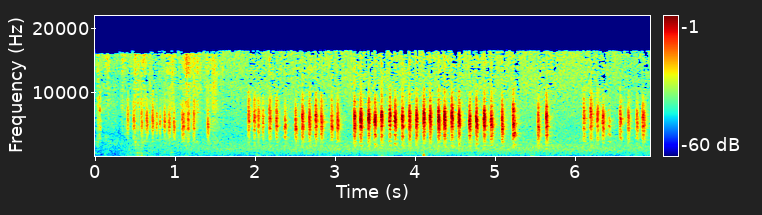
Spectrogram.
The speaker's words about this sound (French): Il y avait tellement de vent que quand la tente se commençait à se replier sur moi, j'étais persuadé que c'était un ours qui était en train de me renifler.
